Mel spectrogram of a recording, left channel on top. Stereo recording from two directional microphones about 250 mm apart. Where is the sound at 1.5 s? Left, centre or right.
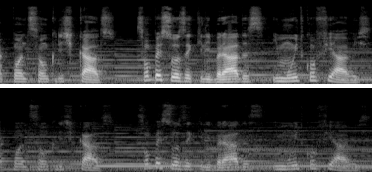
Centre.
